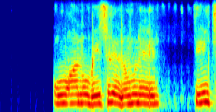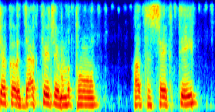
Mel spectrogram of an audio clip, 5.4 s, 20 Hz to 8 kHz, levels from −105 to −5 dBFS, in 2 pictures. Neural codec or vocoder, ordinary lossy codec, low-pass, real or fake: codec, 16 kHz, 4.8 kbps, FACodec; Opus, 16 kbps; 7.2 kHz; fake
